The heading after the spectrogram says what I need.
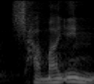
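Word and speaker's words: שָׁמַיִם: 자, 똑같이 시옷과 미음인데 발음을 샤마임 이렇게 합니다.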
